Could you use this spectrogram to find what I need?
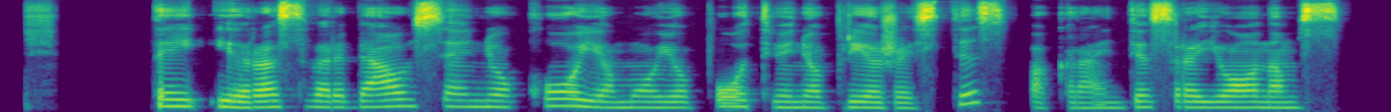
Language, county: Lithuanian, Vilnius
